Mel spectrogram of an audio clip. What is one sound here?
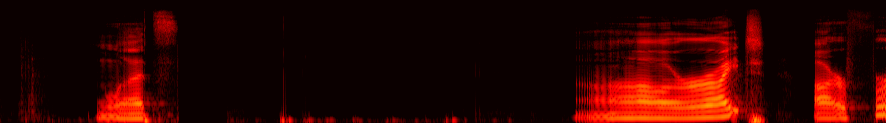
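A woman sings into a microphone, holding long notes.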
